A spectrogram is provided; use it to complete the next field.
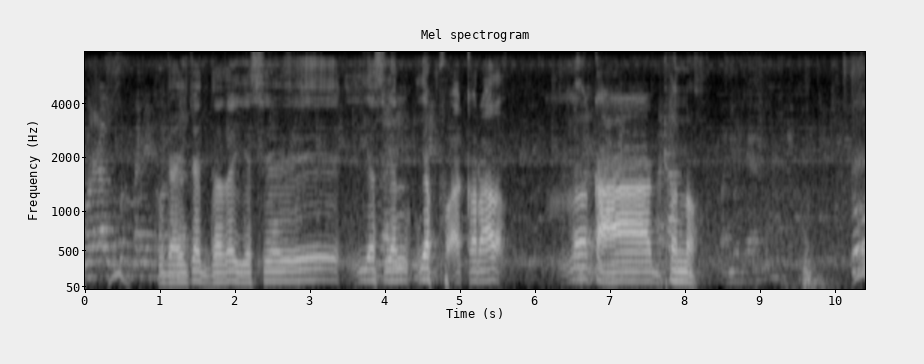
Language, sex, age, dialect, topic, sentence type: Marathi, male, 31-35, Varhadi, agriculture, question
